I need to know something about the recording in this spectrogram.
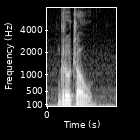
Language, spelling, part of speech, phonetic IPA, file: Polish, gruczoł, noun, [ˈɡrut͡ʃɔw], Pl-gruczoł.ogg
